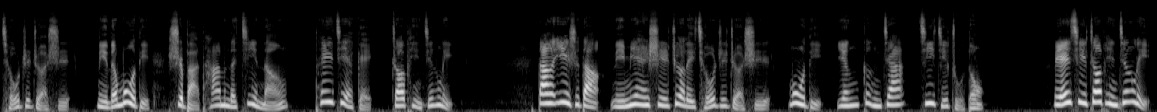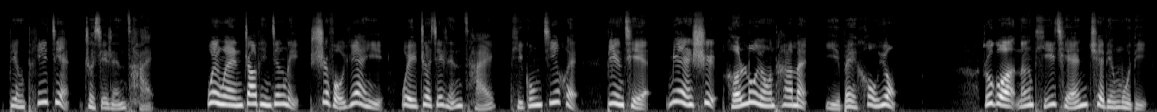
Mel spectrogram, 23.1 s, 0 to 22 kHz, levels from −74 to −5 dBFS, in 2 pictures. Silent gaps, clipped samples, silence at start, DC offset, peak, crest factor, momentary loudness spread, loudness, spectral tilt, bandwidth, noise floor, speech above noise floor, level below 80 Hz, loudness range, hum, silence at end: none; under 0.1%; 0 s; under 0.1%; -4 dBFS; 18 dB; 12 LU; -22 LUFS; -5 dB/octave; 14 kHz; -63 dBFS; 42 dB; -52 dBFS; 3 LU; none; 0.1 s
